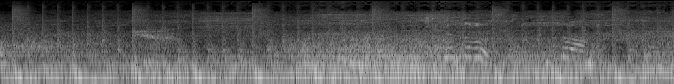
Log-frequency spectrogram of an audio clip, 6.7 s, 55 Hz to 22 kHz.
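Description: A Chevrolet Trailblazer with a 2.5 diesel and a 3.3 Kia Sorento accelerate side by side in a race, engine roar rising as they pull away, with people talking over it.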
